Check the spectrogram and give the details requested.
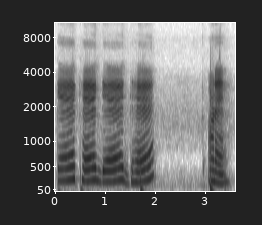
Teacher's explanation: जीभ का पिछला भाग को कोमल तालु को छूता है। इसलिए कुछ भाषा वैज्ञानिक कंठ व्यंजन को कोमल तालव्य व्यंजन कहते हैं।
